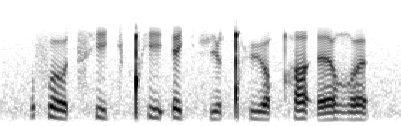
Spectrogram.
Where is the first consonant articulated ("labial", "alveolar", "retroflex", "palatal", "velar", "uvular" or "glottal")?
labial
